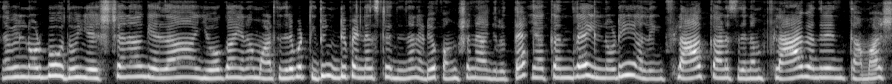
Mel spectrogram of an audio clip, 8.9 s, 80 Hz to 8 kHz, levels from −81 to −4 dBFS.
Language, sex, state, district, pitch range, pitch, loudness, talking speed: Kannada, female, Karnataka, Mysore, 300-340 Hz, 315 Hz, -17 LUFS, 180 wpm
